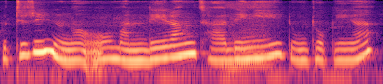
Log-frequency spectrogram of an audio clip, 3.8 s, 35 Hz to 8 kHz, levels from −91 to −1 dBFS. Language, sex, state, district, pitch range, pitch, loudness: Garo, female, Meghalaya, West Garo Hills, 165-240 Hz, 185 Hz, -14 LUFS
